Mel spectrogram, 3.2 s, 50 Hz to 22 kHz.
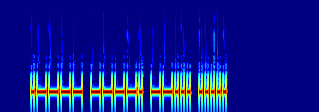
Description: Morse code, heard as a keyed tone, about 40 wpm, 700 Hz. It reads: 1975
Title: Numbers - 4-Digit 40wpm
